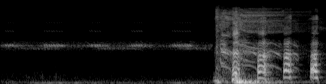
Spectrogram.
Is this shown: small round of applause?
no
